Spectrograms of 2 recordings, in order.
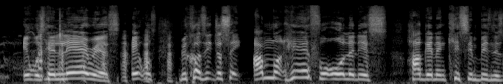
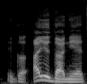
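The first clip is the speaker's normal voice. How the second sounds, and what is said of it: Poor put-on African accent. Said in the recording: “That's a really poor African accent”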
